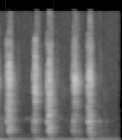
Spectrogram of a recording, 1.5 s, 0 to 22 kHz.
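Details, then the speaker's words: 2003 Hampton Bay Minuet II 32-inch three-speed ceiling fan on low speed: a low steady motor hum that is unusually loud for no apparent reason, with light ticks; a dryer runs in the background. "Low speed on this fan, I gotta say it's well, considering it's a small fan, it has like a fast low speed and yet the motor hums extremely loud for absolutely no reason."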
